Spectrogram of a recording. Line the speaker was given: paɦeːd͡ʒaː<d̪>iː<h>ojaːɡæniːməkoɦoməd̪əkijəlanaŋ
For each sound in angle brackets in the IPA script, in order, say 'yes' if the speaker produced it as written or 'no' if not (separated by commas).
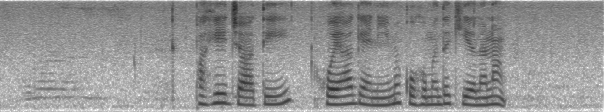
no, yes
